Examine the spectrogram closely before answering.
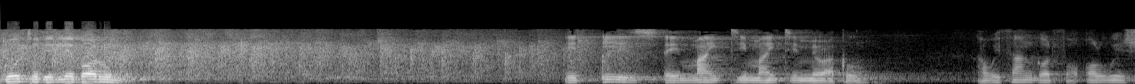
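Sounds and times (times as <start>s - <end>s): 
speech: 0.0s - 1.4s, 5.6s - 8.8s, 9.8s - 11.3s
church congregation clapping after the welcome of a newborn: 0.0s - 6.6s.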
